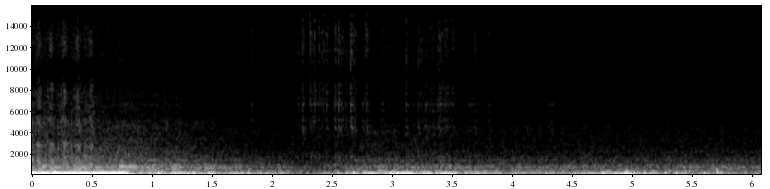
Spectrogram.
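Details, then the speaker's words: 2007 classic Silverado V8 with MSD 2-step set at 1500 rpm: low choppy rumble bouncing off the limiter with a loose exhaust tip rattling loudly over the note; tip was removed. "okay so upon further inspection I had to take the exhaust tip off because it was so loud you couldn't even hear the exhaust over the rattling sound it was making"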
